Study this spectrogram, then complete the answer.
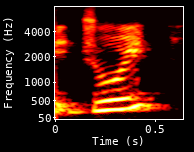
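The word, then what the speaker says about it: چوي: حلو جوي، بس جوي بقى لما هنيجي نكتبه بالعربي الجيم هتبقى، ناخد بالنا ان هي المفروض عشان يتنطق جوي تبقى جيم تحتيها 3 نقط.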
